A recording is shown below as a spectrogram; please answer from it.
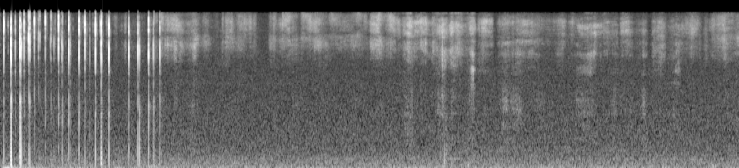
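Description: A medium frosted glass candle jar filled with wax, held in the hand, is tapped on its sides with long acrylic nails, making a quick run of sharp, bright clicks over the first three seconds. The tapping then gives way to soft, hissy scratching of the nails along the glass that continues quietly to the end.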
